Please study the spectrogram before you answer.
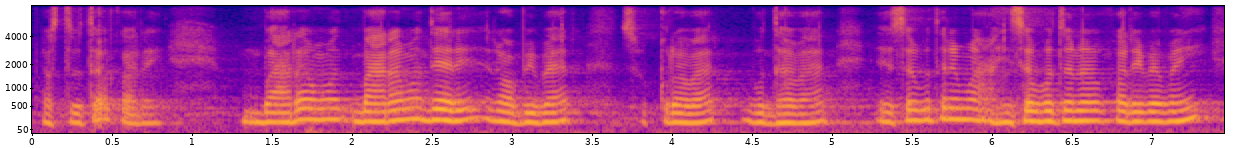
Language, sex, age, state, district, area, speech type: Odia, female, 30-45, Odisha, Khordha, rural, spontaneous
